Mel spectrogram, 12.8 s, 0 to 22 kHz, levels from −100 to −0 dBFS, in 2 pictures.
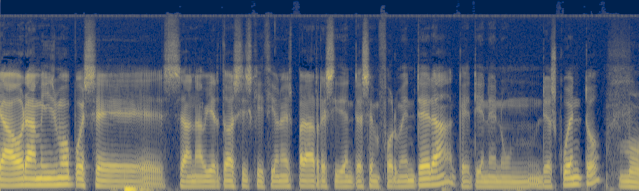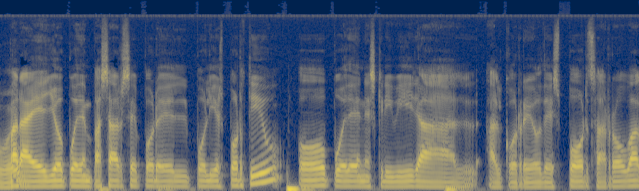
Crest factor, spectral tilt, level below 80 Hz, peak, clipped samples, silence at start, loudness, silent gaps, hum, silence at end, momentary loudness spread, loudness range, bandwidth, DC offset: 18 dB; -6 dB/octave; -30 dBFS; 0 dBFS; under 0.1%; 0 s; -20 LUFS; none; none; 0 s; 10 LU; 3 LU; 16.5 kHz; under 0.1%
